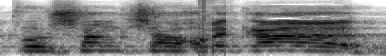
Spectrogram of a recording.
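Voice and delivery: rallying call to crowd. Real, not acted. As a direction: throw the question out to the crowd. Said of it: "এত আস্তে বললে".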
